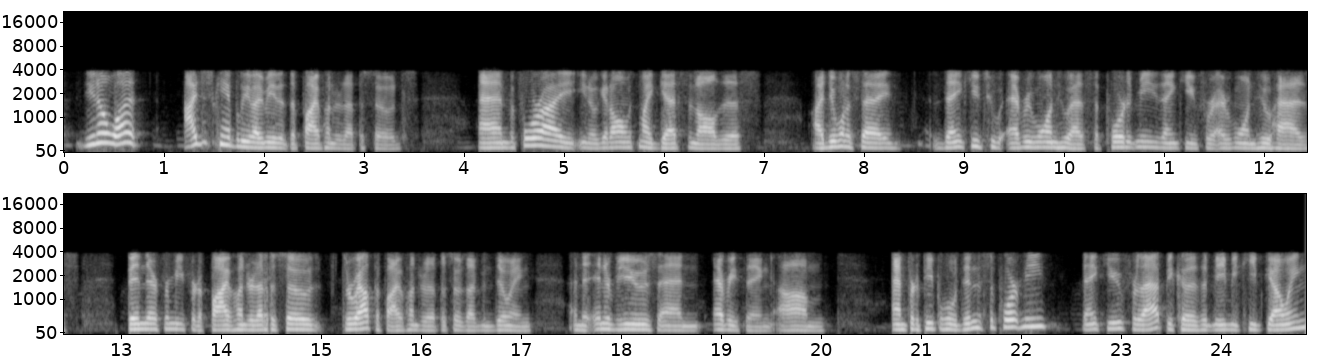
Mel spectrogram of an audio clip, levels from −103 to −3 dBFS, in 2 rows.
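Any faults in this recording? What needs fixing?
Speex codec damage runs through the whole speech clip: the voice is plainly hoarse and noisy, consistent with a low bitrate near 11 kbps starving the CELP excitation. On a spectrogram, harmonics look smeared and grainy, with any band above 4 kHz showing only diffuse noise fill. Encoding at a higher Speex quality setting or switching to a modern wideband codec would prevent it.

VoIP packet loss concealed by the speech codec occurs from 14.43 to 14.50 s. About 40 ms went missing, which fits two lost frames, and the decoder extended the last pitch and filter with fading gain. The waveform shows a repetitive, decaying stretch. Jitter buffering and forward error correction on the network path would prevent it.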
